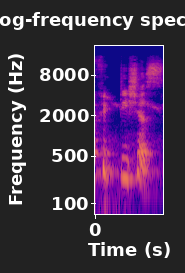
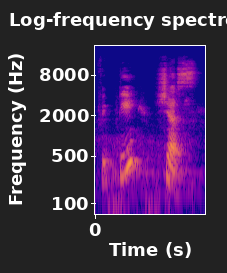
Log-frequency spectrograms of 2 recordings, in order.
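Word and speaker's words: fictitious: उसके बाद फिक्टिशियस, ये है फिक्टिशियस, यहाँ पे टी के बाद आई ओ आ रहा है यहाँ पे भी, तो इसको भी हम श का उच्चारण देंगे, यानी फिक्टिशियस। यहाँ पे टी का उच्चारण ट ही आ रहा है, फिक्टी, और टी के बाद आई ओ आ गया तो इसका उच्चारण बदल गया, श हो गया, फिक्टिशियस।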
